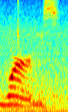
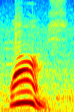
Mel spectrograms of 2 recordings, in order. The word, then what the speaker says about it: worms: Kevin, how do we pronounce worms? Worms. When we have W, we change the pronunciation. We do not say or. We pronounce it. Were worms. Use the sound like burger.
